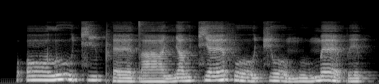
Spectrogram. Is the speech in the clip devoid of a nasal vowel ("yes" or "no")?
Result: yes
